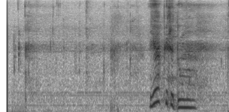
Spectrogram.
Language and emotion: Russian, sad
